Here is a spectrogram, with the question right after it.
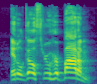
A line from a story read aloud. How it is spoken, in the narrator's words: shouts the second officer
